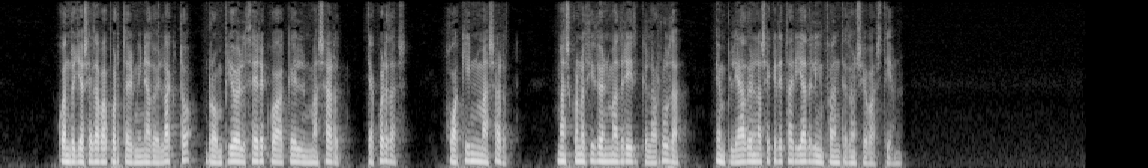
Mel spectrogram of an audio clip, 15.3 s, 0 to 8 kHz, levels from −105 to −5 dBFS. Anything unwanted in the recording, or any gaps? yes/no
no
